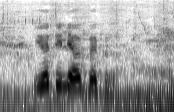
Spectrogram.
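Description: A voice talking briefly, then the steady low rumble of road traffic, which grows a little louder near the end.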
